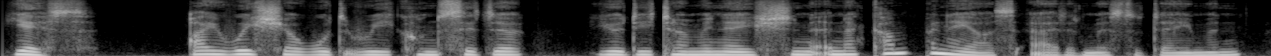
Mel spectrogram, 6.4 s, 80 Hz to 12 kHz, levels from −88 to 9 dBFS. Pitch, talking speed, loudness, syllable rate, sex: 180 Hz, 130 wpm, -18 LUFS, 4.9 syllables/s, female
